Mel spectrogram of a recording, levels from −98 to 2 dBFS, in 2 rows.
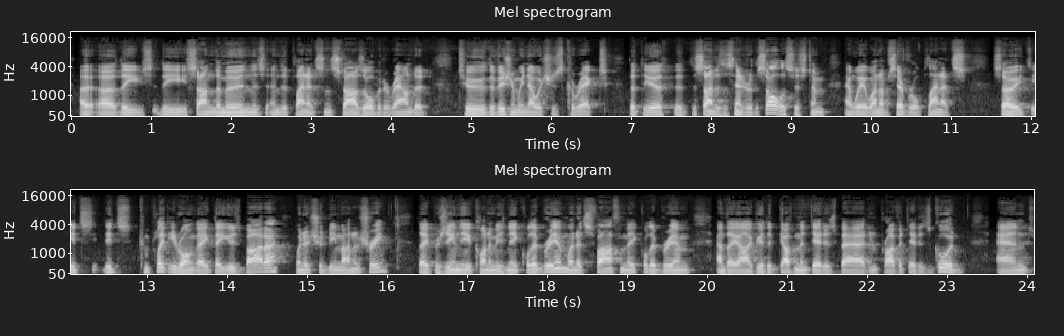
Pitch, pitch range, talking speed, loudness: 110 Hz, 105-115 Hz, 205 wpm, -19 LUFS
